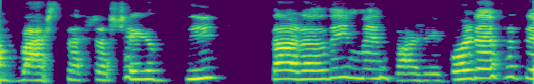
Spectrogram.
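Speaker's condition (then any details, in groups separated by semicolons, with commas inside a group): Ataxia after brain injury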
